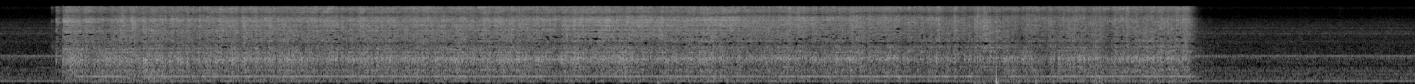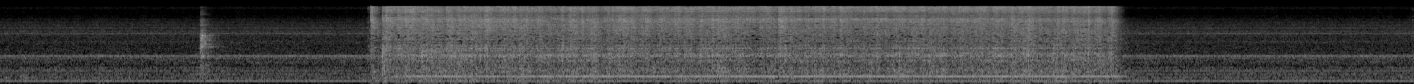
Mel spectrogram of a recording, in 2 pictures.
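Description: Electric arc welding on steel: the arc crackles and hisses evenly through two long beads, the first about eleven seconds and the second, after a pause of about six seconds, about seven and a half seconds. A low steady hum runs underneath, and there is a single click during the pause.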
